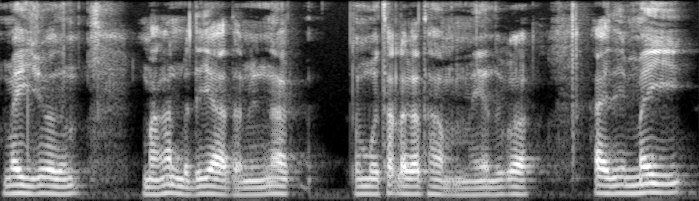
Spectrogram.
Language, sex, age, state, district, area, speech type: Manipuri, male, 18-30, Manipur, Imphal West, urban, spontaneous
